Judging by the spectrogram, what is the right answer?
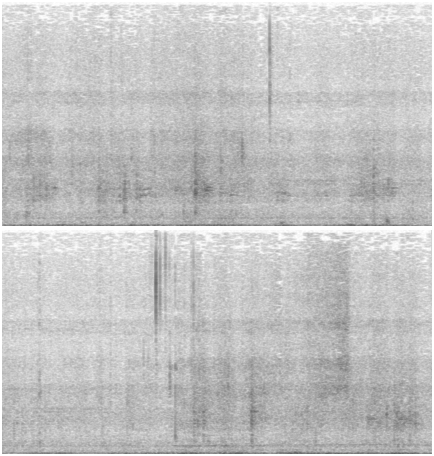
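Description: Low, uneven rumble inside a slowly moving car on a rough, wet street: engine and road noise mixed with wind buffeting the microphone, with a few light knocks along the way.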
